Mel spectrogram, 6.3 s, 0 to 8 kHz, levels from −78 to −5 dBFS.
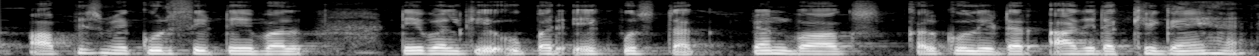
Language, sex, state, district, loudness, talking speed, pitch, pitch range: Hindi, male, Uttar Pradesh, Lucknow, -15 LUFS, 150 wpm, 145 Hz, 140-155 Hz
